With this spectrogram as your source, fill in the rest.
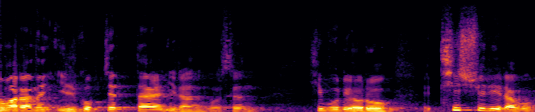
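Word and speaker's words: תשרי: 여기서 말하는 일곱째 달이라는 것은 히브리어로 티슈리라고 발음하는데 태양력으로 환산하면 9월, 10월을 의미하는 겁니다.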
